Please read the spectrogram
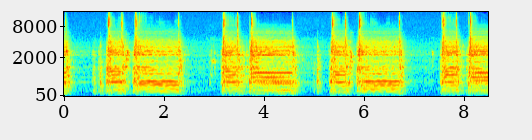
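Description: Ibanez electric guitar playing a power-chord riff. Each chord is struck, and the pattern is a quick stab followed by a chord held for about a second. The held chord is then cut off sharply by a hand mute, and the pattern repeats about every two seconds.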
